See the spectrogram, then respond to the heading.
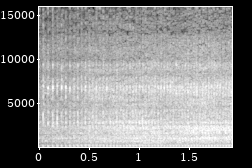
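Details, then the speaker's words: Lawn mower single-cylinder engine after carburetor cleaning and air filter servicing, fixing rough running, stalling and smoke: even, quick beat that picks up and holds firm steady revs with no misses; runs normally. "Я доволен Звук хороший обороты хорошие"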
